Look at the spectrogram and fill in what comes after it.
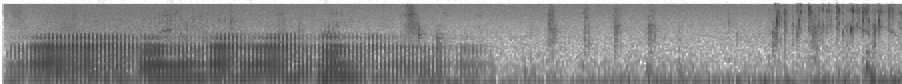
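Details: Cat eating a creamy treat on a glass table, close up; steady loud rumbling purr-like pulsing for about four seconds, then quieter licking and clicking sounds.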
